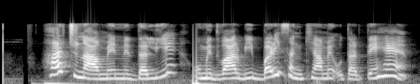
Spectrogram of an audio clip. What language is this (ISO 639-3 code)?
hin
